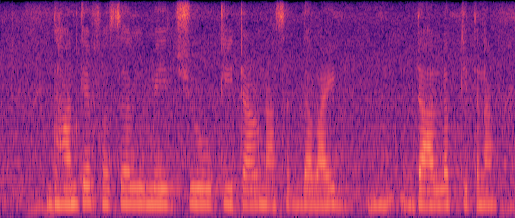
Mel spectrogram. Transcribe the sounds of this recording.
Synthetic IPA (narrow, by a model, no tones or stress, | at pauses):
d̪ʱankepʰəsəlmed͡ʒokiʈaunasək̚d̪əbaːi | ɖaləpkɪt̪na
